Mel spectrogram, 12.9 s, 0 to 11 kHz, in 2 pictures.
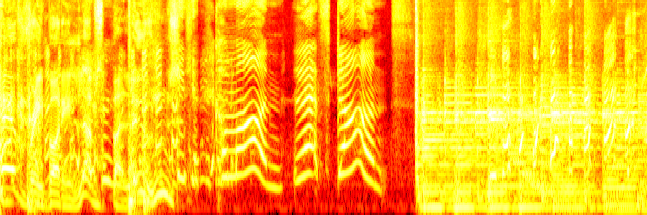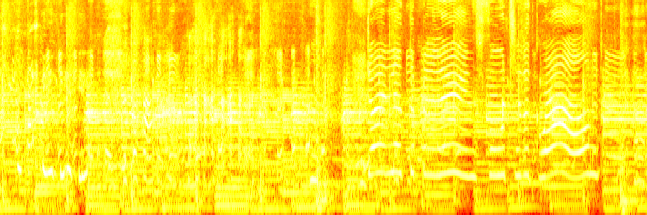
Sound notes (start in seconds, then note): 4.8 pop music playing; 5.5 kids laughing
